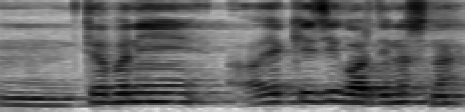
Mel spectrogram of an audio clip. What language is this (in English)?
Nepali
